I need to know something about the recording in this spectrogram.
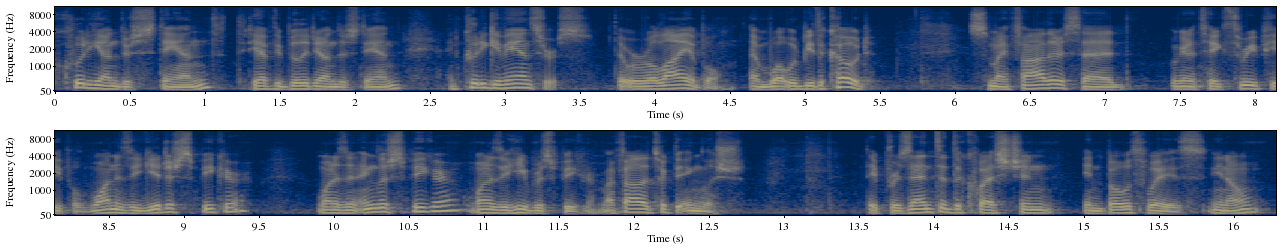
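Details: Adult man speaking; typical speech.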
